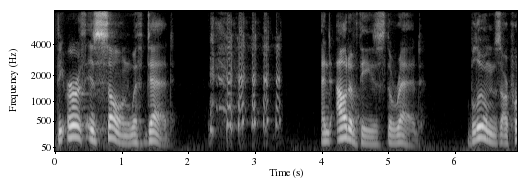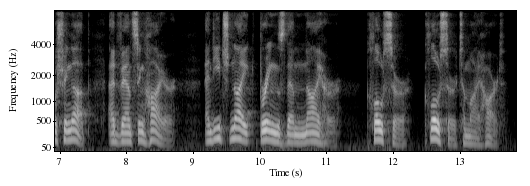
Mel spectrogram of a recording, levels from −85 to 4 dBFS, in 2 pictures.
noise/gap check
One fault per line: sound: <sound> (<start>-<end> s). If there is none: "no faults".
sound: laugh (2.3-3.4 s)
